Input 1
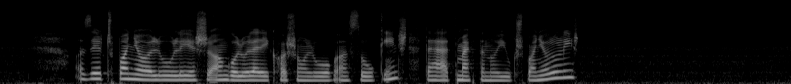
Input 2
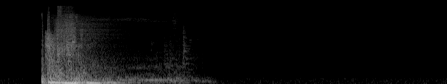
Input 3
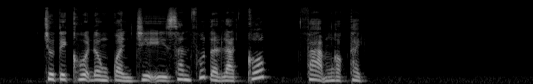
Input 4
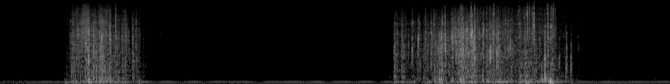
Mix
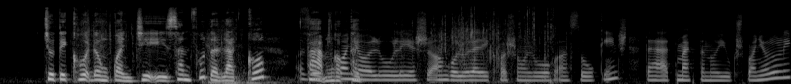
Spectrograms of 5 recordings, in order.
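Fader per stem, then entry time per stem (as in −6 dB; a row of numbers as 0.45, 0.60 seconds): −3.0, −16.5, +1.0, −16.0 decibels; 2.20, 1.60, 0.00, 0.00 seconds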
